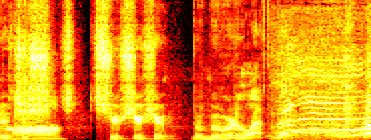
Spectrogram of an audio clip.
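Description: A young man speaks excitedly into a microphone.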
